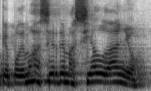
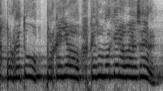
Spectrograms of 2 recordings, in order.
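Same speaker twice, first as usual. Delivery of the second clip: mock furious parent; 12 semitones higher than usual. Parent yelling while hitting child.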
